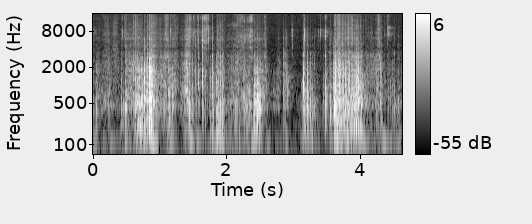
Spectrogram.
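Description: Long bare nails rub and scratch the surface of a small, inflated, pink pearlescent latex balloon, hollow and air-filled, held in the hands. The result is a run of squeaky, rubbery scrapes and drags in uneven bursts, with a dry, close sound and little low end.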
